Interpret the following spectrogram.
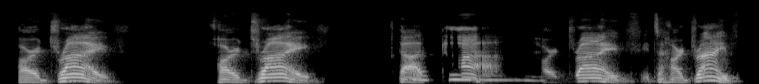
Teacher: pay attention how Drive is bigger longer in pronunciation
